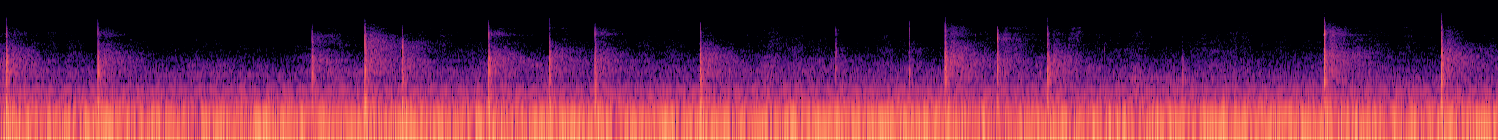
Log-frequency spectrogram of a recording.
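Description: Chalk tapping and scraping on a chalkboard as letters and bond lines are written: a string of short, sharp, irregular taps, over a steady low hum.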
